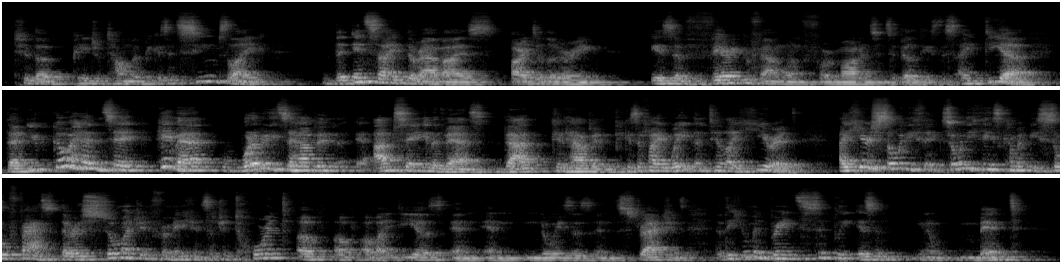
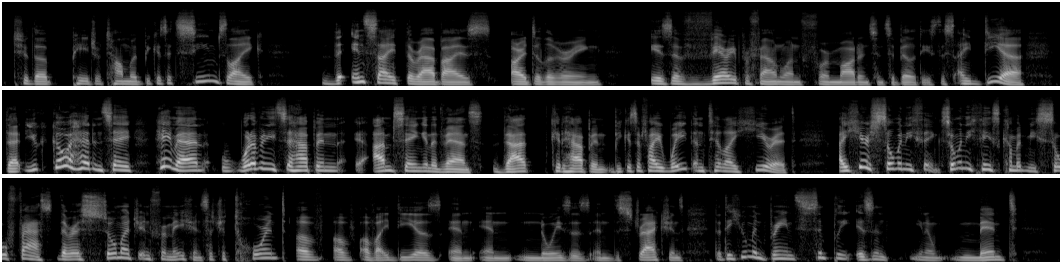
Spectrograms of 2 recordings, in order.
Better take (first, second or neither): second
